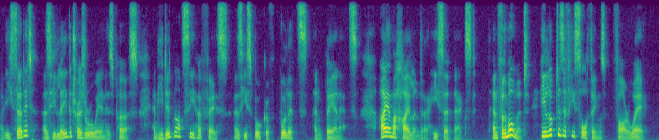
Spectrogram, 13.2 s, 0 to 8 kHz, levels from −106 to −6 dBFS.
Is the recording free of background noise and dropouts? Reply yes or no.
yes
